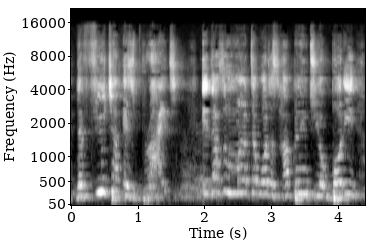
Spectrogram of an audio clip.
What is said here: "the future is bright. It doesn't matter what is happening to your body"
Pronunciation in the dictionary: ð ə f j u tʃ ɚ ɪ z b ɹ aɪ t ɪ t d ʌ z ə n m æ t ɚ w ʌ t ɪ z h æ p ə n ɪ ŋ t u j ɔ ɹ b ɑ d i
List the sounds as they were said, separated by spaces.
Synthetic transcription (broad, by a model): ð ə f j u tʃ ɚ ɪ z b ɹ aɪ t ɪ t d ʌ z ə n m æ t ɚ w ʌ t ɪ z h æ p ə n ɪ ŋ t u j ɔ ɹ b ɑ d i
